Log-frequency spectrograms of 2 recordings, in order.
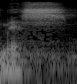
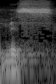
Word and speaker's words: mess: It was such a big mess. Was such a big mess. مش miss. لو miss هتبقى بالآي. لما دي mess. Mess. في مسافة بين الام والاس كده في النطق.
